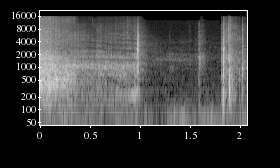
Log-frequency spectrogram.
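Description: A skateboard snaps and clacks as a skater jumps.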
